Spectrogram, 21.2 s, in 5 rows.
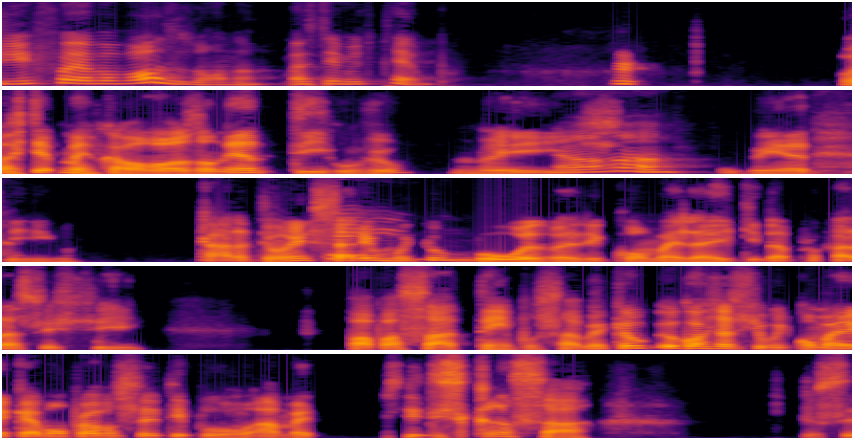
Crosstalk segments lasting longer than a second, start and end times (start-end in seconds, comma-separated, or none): none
